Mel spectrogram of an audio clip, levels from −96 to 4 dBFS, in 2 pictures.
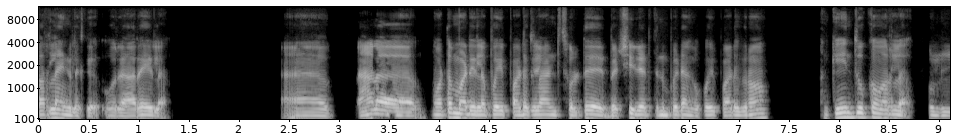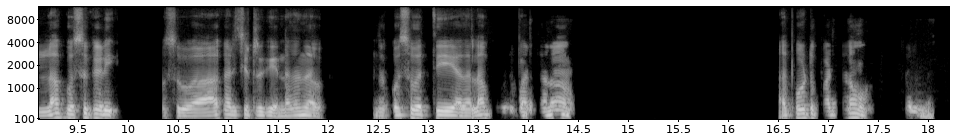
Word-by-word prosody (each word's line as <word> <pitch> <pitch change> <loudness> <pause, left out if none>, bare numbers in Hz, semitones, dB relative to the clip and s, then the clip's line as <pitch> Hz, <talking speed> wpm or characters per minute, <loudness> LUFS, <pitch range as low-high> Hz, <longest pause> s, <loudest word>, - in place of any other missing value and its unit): வரல 125 +3 +2
எங்களுக்கு 100 -3 0 0.2
ஒரு 95 -1 -1
அறையில. 110 +2 +2 1.2
அ - - -7 0.7
மேல 115 +5 +1 0.6
மொட்டை 110 +5 +1
மாடில 115 -3 +4
போய் 115 0 +4
படுக்கலான்னு 110 0 +1
சொல்லட்டு 105 +3 +1 0.2
பெட்ஷீட் 115 +5 +1
எடுத்துன்னு 105 -1 0
போயி்டு 110 0 +2
அங்க 95 -2 -2
போய் 110 - +3
படுக்குறோம். 110 +5 0 0.6
அங்கேயும் 135 +6 +1
தூக்கம் 140 -2 +2
வரல. 115 -2 +1 0.2
ஃபுல்லா 100 +2 0
கொசுக்கடி. 115 -1 +2 0.5
கொசுவா 95 -1 0 0.2
கடிச்சுட்டு 110 0 -1
இருக்கு. 100 -3 +2
என்னதந்த 100 +3 +1
தவ் 85 - -5 0.5
இந்த 100 0 -4
கொசுவத்தி 110 +1 +2 0.2
அதெல்லாம் 105 +4 +1
போட்டு 420 -2 -13
படுத்தாலும் 115 +1 -1 2.1
அ - - +3
போட்டு 125 +1 +1
படுத்தாலும் 110 +4 -2 0.4
சொல்லுங்க. - - -4
110 Hz, 120 wpm, -22 LUFS, 105-115 Hz, 2.1 s, மாடில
